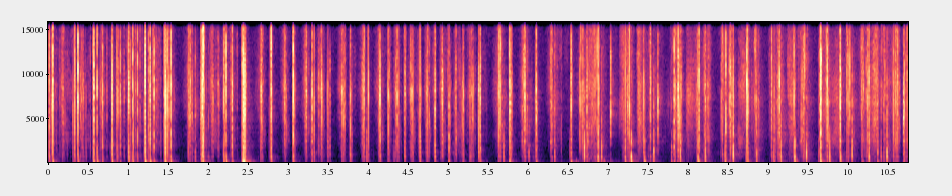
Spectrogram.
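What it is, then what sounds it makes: Paperback book. Fingertips and nails tap rapidly and grip the back cover of a dark paperback book with a glossy cardstock cover, held in both hands. The dense, dry taps and rubs are mostly low and dull with very little brightness, and each stops almost instantly with no ring.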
